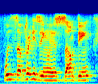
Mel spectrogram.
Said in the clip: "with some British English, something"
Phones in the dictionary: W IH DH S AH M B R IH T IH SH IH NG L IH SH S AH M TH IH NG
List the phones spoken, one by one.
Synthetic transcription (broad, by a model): W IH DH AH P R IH T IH S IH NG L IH S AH M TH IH NG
